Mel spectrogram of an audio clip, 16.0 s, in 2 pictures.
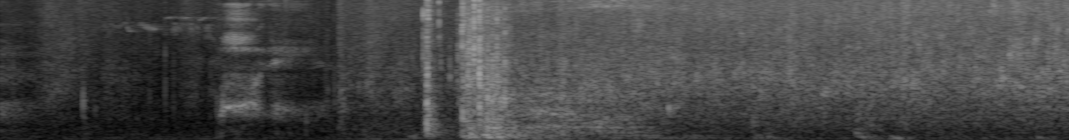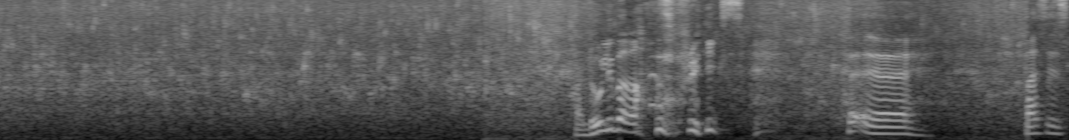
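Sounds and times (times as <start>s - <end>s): heavy rain pouring: 2.6s - 16.0s
short thump: 3.1s - 5.2s.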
